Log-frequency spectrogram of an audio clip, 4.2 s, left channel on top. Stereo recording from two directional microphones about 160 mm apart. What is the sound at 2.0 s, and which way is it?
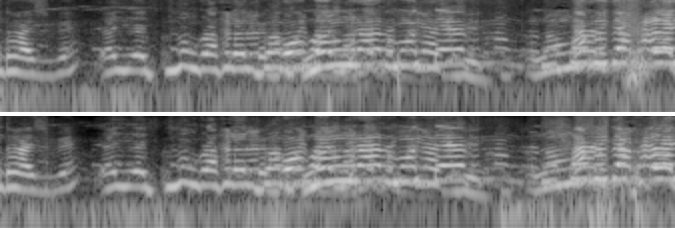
Speech, 15° left (ahead or behind).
